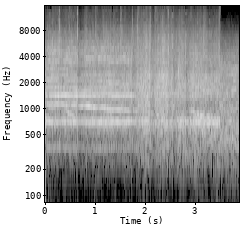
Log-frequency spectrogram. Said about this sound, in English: Billy Mitchell coming in for Shay Ojo, who has looked a class above, in all honesty, tonight, and the rest of his Mill colleagues. 72 minutes. Billy Mitch comes in. Good applause for Ojo, you can hear it.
